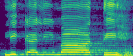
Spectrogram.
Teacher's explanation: ماں کو میں نے 2 حرکات کے برابر کھینچا ہے کیونکہ اس کے اوپر کھڑی زبر ہے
